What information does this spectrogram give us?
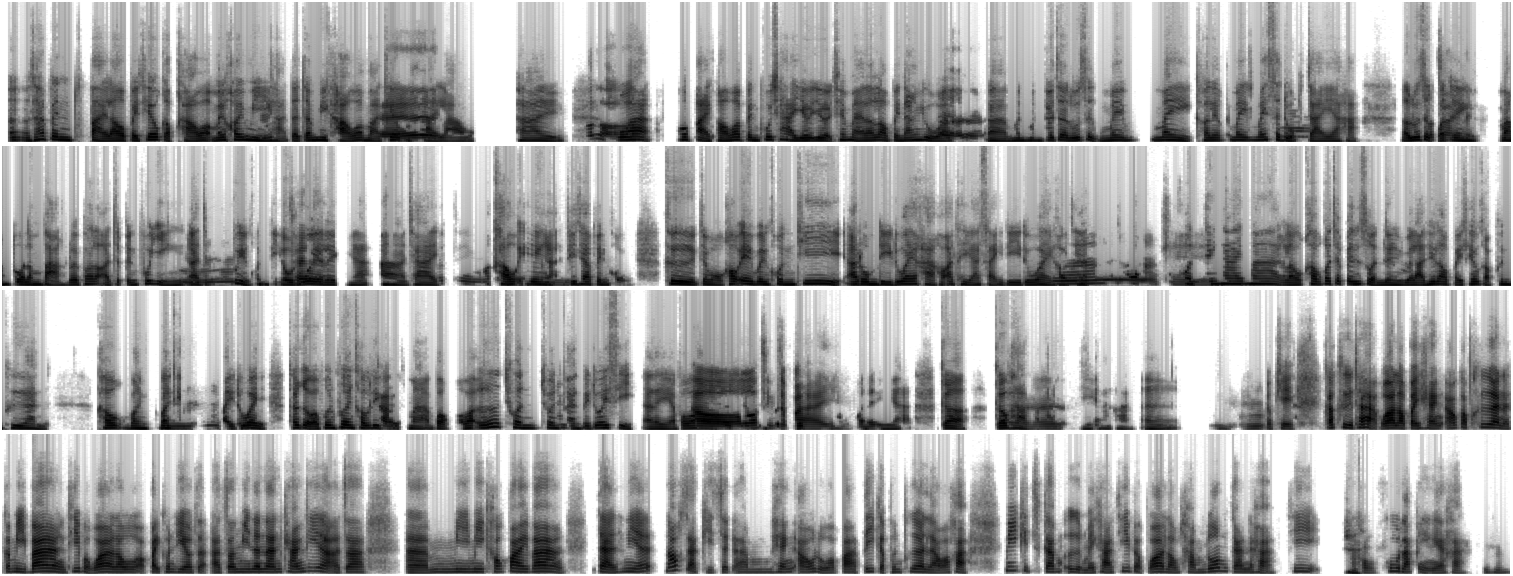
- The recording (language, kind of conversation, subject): Thai, podcast, คุณคิดอย่างไรเกี่ยวกับการให้พื้นที่ส่วนตัวในความสัมพันธ์ของคู่รัก?
- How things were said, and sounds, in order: other background noise; in English: "รีเควสต์"; unintelligible speech; in English: "แฮงเอาต์"; in English: "แฮงเอาต์"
